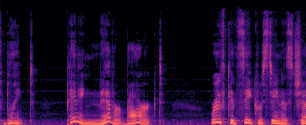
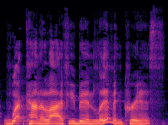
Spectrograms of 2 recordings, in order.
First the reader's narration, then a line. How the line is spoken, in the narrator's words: From the closed-off family room, Lady Penelope barked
